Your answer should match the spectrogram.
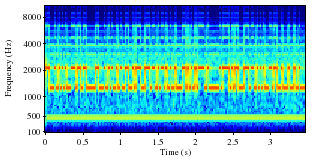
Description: RTTY (45.45 baud, 850 Hz shift), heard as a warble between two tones, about 1700 Hz centre, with a steady whistle near 470 Hz. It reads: … VCFWZ D43EB …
